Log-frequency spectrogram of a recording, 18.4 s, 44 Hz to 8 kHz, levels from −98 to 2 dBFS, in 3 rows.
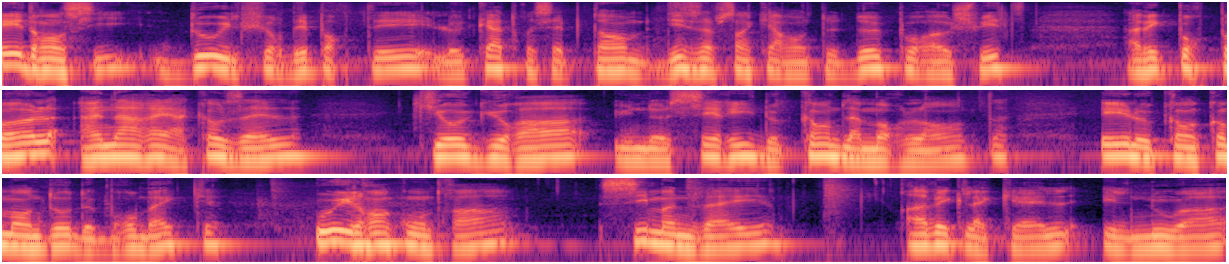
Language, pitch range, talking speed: French, 110-130 Hz, 140 wpm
